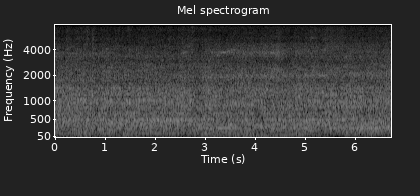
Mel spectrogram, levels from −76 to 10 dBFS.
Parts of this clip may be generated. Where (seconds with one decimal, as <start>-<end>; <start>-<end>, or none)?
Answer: 4.0-4.7; 5.3-5.9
